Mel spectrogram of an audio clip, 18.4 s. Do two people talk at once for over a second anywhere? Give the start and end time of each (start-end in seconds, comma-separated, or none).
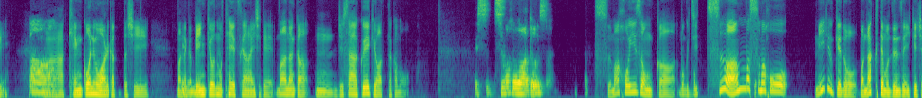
none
